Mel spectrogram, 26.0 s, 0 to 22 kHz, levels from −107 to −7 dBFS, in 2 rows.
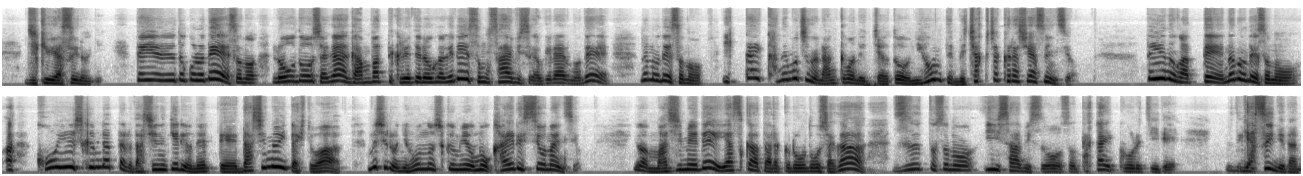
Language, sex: Japanese, male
